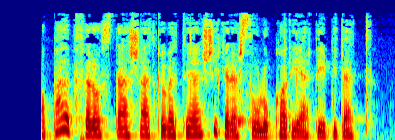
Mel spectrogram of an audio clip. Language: Hungarian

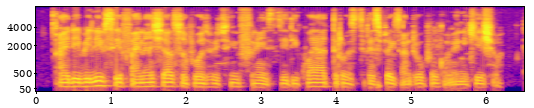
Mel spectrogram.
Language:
Nigerian Pidgin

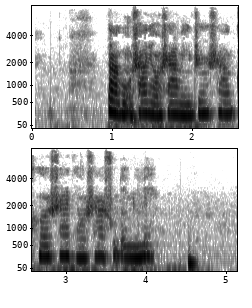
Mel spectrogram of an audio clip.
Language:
Chinese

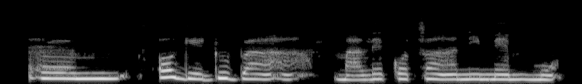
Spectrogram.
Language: Igbo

